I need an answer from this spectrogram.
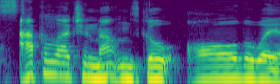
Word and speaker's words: Appalachia: This is how I pronounce Appalachia, and it's overwhelmingly Appalachia, of course, which is fun.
